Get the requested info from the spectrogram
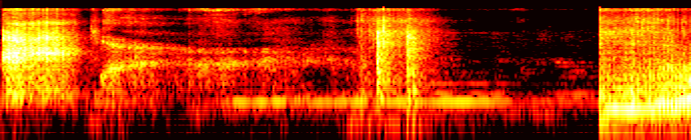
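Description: Sharp clicks of carrom pieces (wooden striker and coins) knocking together on a carrom board, a short cluster about two and a half seconds in, after a brief noisy burst at the start.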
